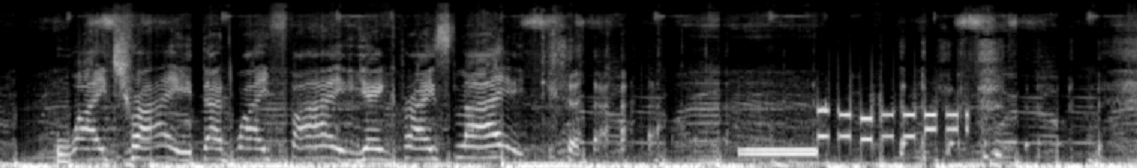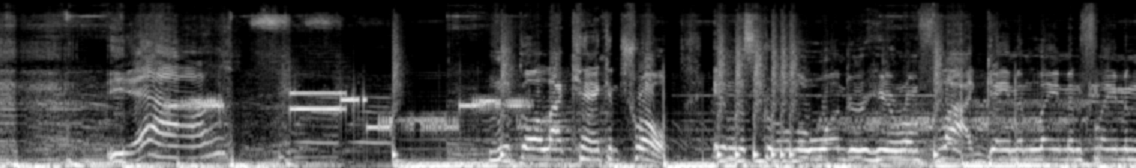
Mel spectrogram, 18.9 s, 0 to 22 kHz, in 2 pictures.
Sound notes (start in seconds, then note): 4.5 laughs; 6.2 phone dialing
